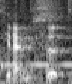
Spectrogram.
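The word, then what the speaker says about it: tiramisù: よね tiramisu ティラミス正式な発音はティラミス東北見るあきら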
